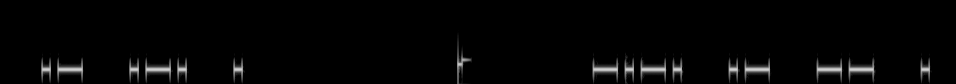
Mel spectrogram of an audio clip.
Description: Morse code, heard as a keyed tone, about 15 wpm, spaced as for 11 wpm, 700 Hz. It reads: ARE CAME
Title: 2x Character Spacing - Top 200 Words - 15wpm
